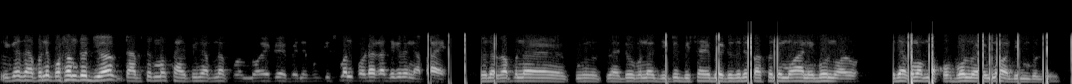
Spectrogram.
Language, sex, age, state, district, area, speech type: Assamese, male, 30-45, Assam, Kamrup Metropolitan, urban, conversation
